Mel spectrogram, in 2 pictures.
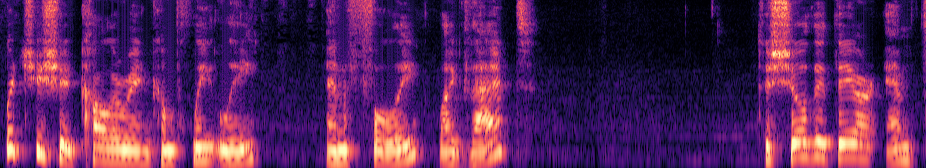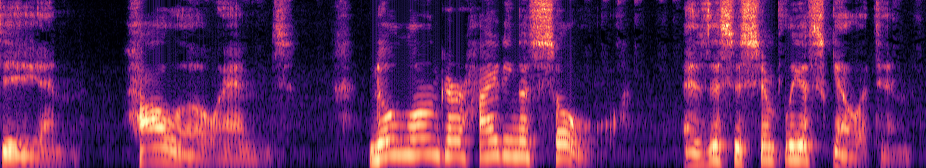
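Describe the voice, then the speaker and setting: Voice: mid-range voice, sing-song, unhurried. A tutorial host talking through a drawing step by step in a playful, encouraging manner. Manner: playful, light humour, encouraging.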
